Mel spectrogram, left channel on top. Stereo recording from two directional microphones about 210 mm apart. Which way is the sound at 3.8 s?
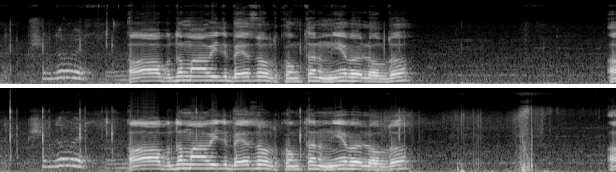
25° left (ahead or behind).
